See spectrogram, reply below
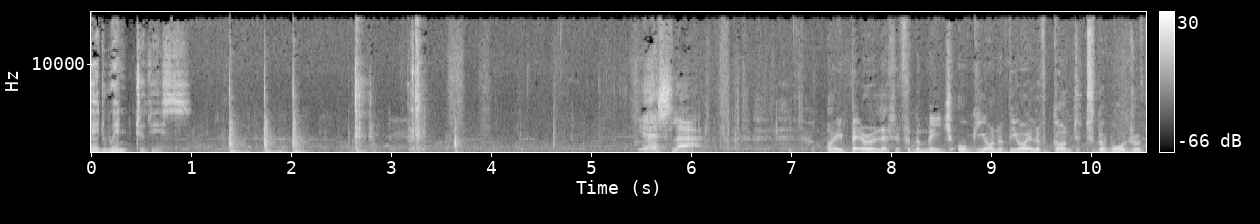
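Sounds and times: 
speech: 0:00.0 - 0:01.0, 0:05.5 - 0:06.3, 0:07.4 - 0:10.5
knocking on a small plain wooden door in a stone wall: 0:01.4 - 0:02.2.

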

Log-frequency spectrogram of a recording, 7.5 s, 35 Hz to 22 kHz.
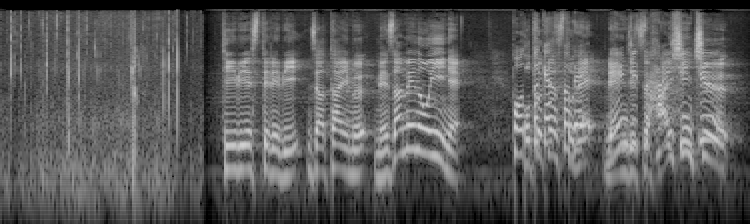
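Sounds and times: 
crackling bonfire: 0:00.0 - 0:02.1
speech: 0:02.2 - 0:07.4.

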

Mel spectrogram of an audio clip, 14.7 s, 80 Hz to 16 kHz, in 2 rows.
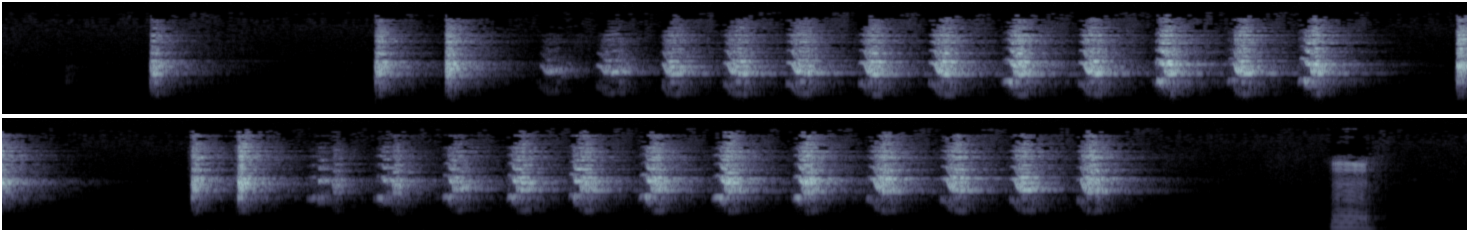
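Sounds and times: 
crystal friction turkey call imitating hen yelps: 0:00.7 - 0:01.0, 0:01.8 - 0:07.6, 0:08.3 - 0:13.1.

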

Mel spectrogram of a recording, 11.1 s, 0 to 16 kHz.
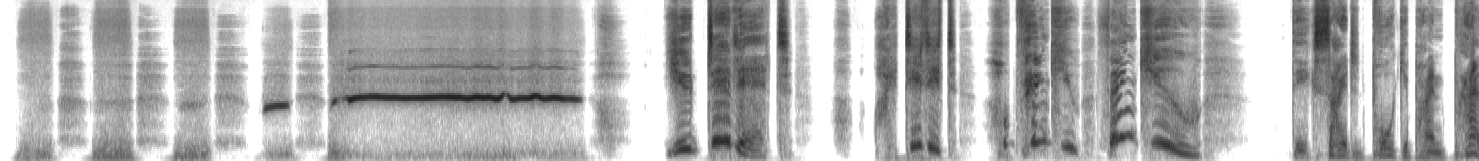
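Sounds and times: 
breathy puffs: 0:00.1 - 0:02.8, 0:04.4 - 0:04.7
steady fairly loud whistled note: 0:02.0 - 0:04.5
speech: 0:05.0 - 0:06.0, 0:06.7 - 0:11.0.

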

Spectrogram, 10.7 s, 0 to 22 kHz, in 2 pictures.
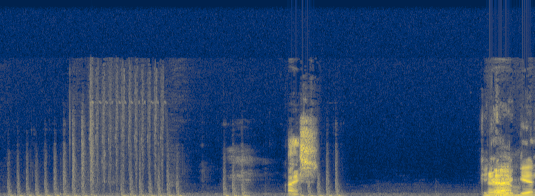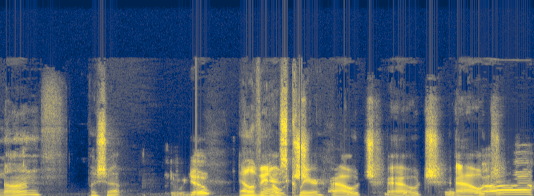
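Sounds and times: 
automatic gunfire: 0:00.0 - 0:03.5
speech: 0:02.9 - 0:03.3, 0:04.8 - 0:10.6.

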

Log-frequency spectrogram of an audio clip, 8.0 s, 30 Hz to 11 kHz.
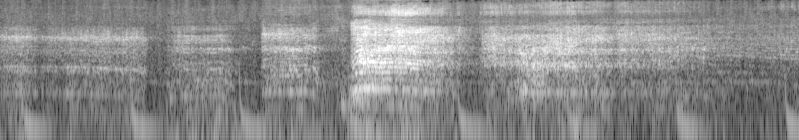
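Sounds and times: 
wolf howling: 0:00.0 - 0:07.3
agonized human scream: 0:02.1 - 0:06.9.

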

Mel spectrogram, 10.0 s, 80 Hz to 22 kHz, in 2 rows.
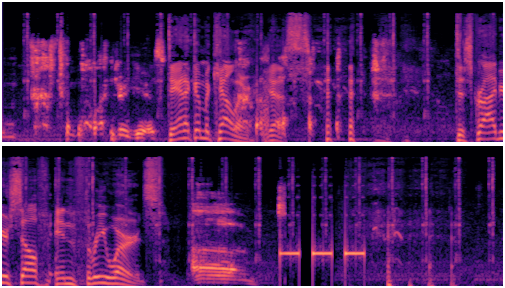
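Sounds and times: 
speech: 0:00.6 - 0:07.6
laughter: 0:02.1 - 0:04.2, 0:08.7 - 0:09.7
buzzer sounding short electronic beeps: 0:07.8 - 0:08.7.

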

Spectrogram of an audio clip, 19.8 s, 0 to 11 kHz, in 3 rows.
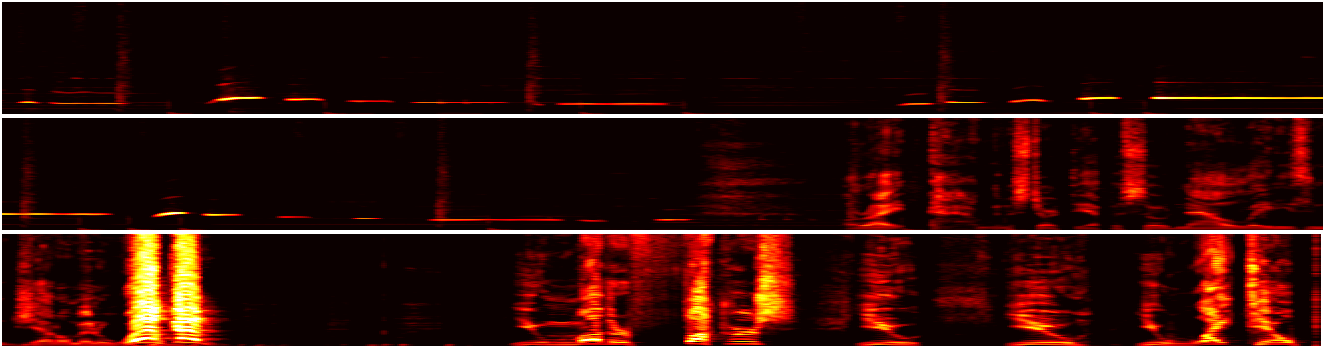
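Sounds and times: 
person whistling a slow wandering tune with pitch slides: 0:00.0 - 0:03.5, 0:04.5 - 0:10.5
speech: 0:10.9 - 0:14.4, 0:15.8 - 0:19.7.

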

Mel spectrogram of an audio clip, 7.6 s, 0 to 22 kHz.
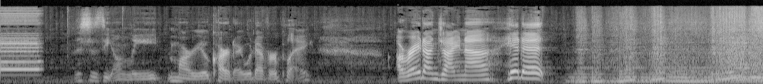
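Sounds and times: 
speech: 0:00.7 - 0:05.9
car engine revving and accelerating: 0:05.6 - 0:07.6.

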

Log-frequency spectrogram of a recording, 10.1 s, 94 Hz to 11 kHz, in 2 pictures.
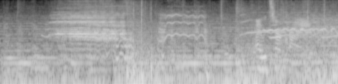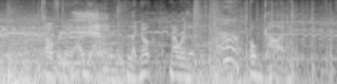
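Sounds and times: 
horse neighing: 0:00.6 - 0:10.1
horse hooves clip-clopping: 0:01.5 - 0:10.1
speech: 0:03.9 - 0:04.8, 0:05.8 - 0:09.7.

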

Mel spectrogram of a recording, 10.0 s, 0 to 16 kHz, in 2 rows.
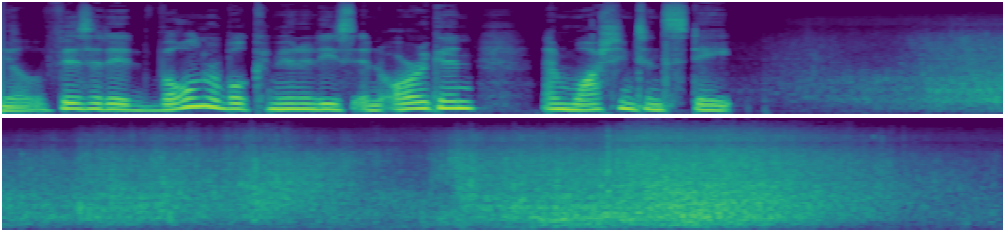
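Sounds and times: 
speech: 0:00.0 - 0:03.8
faint wind: 0:03.7 - 0:09.9
surf washing onto a beach at Port Townsend, Olympic Peninsula, Washington State: 0:03.8 - 0:09.9.

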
